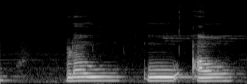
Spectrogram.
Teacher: आप बोल के आपकी जो लिप्स है वो गोले गोले आकार में आ जाएंगी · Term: वृत मुखी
